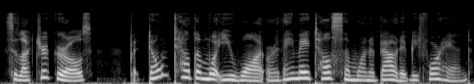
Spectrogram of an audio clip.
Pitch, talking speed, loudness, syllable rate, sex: 225 Hz, 240 wpm, -16 LUFS, 5.8 syllables/s, female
